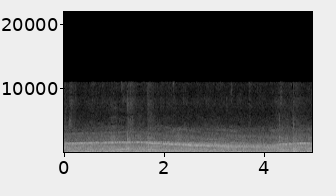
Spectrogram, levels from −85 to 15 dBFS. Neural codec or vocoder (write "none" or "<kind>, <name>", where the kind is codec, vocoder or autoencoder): vocoder, BigVGAN v2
